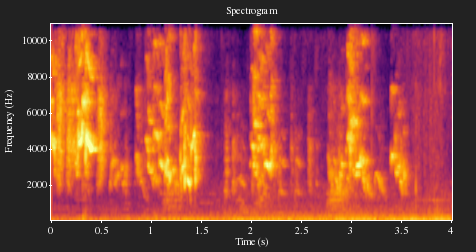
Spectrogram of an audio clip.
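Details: Aviary lovebirds, albino and Fisher's types, eating alongside budgies; a loud harsh chirp opens, followed by several shorter shrill chirps and squawks at irregular intervals over steady low hum.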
